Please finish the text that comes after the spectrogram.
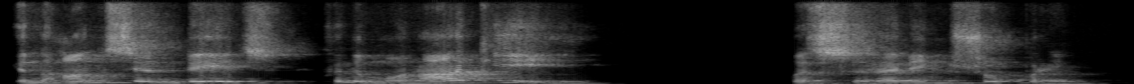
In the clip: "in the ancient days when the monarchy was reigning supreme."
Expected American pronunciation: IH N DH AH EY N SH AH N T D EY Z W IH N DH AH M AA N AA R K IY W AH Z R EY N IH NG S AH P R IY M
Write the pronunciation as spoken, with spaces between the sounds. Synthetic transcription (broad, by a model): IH N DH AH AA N S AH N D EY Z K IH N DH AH M AA N AA R K IY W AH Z R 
